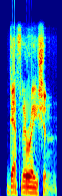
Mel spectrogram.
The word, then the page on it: defloration: British English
